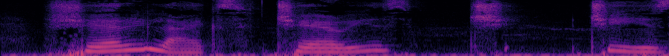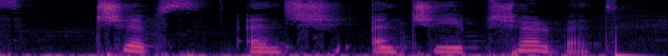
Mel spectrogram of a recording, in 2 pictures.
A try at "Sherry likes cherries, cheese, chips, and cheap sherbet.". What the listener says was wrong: Very good on your tone there. You're paying attention. So you got rise, rise, rise, and then fall. Exactly.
